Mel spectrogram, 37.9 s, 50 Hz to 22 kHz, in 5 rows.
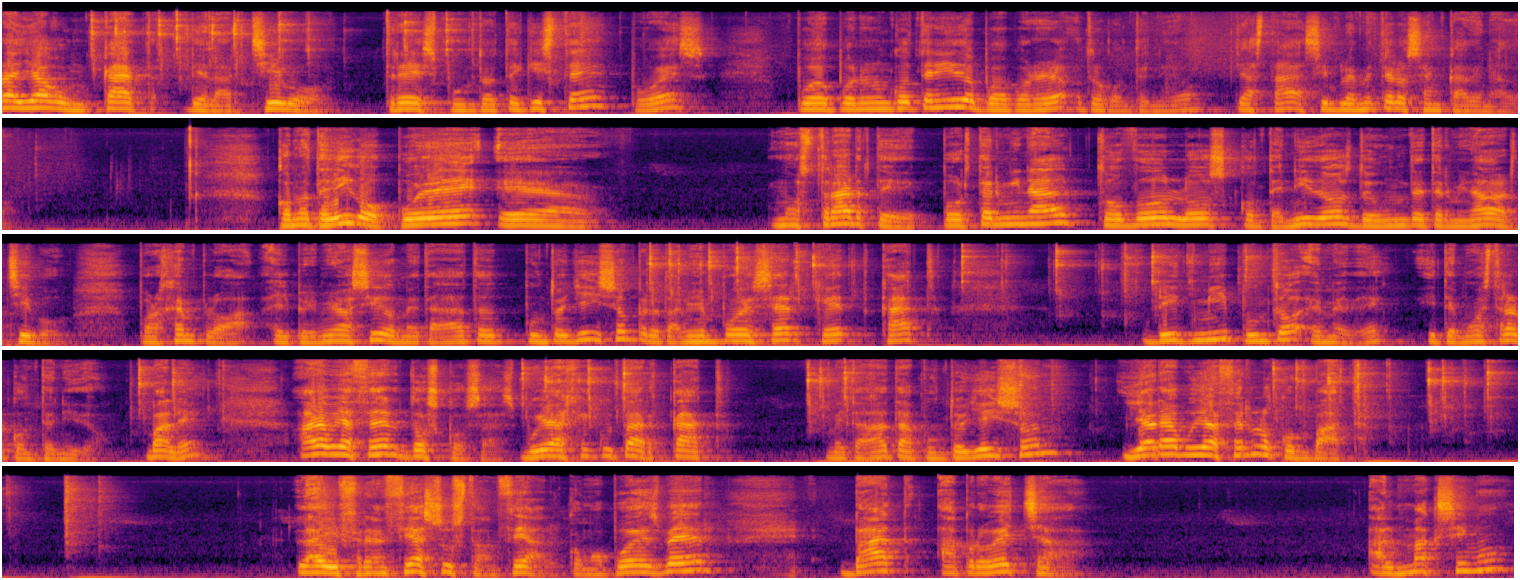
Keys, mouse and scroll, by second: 0.2-2.0 typing, 2.2 Tab, 2.7 Return, 18.1-20.4 typing, 19.9 shift+Tab, 20.9 Tab, 21.4 Return, 23.6 ctrl+l, 25.0-27.8 typing, 28.8-30.6 typing.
